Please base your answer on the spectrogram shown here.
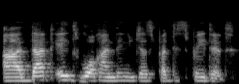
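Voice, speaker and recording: A woman's voice: lowish voice, flat delivery, fairly quick. Woman host asking follow-up questions. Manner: supportive, short affirmations and follow-up questions. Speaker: talk show host. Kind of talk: interview. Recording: dull, slightly muffled audio.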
